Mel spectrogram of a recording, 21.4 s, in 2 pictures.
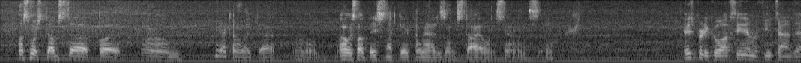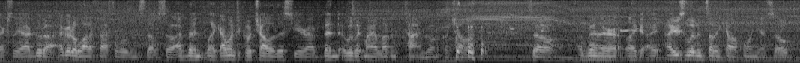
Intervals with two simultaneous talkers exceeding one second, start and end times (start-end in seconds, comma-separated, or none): none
